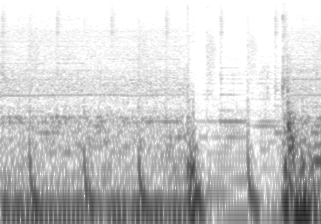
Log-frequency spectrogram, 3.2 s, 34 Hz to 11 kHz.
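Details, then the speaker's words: 2006-2012 fourth-generation Mitsubishi Eclipse sunroof weeks after repair of clicking (began after opening on ice in winter): low steady motor hum as it slides back and lowers, no clicking; normal operation. "the sunroof thing um it's still working well yeah it works well no problems but everything is working good"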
